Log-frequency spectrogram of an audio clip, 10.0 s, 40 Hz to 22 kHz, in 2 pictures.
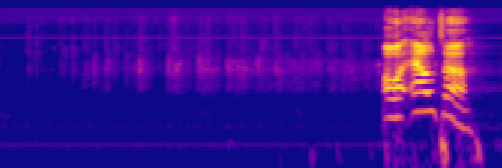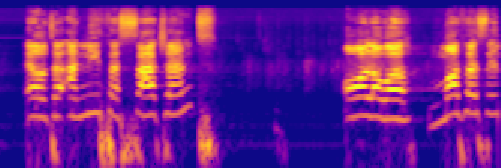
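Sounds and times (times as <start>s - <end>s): low electrical hum: 0.0s - 10.0s
faint scattered applause: 0.3s - 3.9s, 7.4s - 8.5s.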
